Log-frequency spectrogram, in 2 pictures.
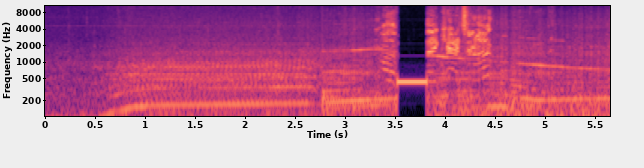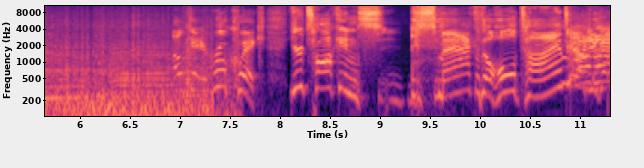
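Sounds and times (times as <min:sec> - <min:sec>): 
car engine accelerating hard during a merge: 0:00.0 - 0:07.4
speech: 0:07.7 - 0:11.3.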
